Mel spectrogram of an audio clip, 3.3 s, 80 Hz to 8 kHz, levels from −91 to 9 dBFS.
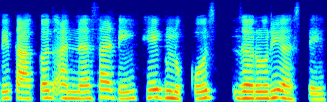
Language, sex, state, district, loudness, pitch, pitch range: Marathi, female, Maharashtra, Dhule, -17 LUFS, 195 Hz, 185-205 Hz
